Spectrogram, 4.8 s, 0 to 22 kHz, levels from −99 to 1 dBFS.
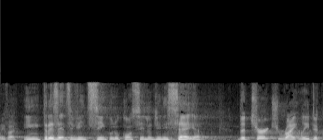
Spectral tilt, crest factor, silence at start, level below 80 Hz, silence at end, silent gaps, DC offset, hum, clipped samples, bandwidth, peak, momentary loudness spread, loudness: -5.5 dB/octave; 18 dB; 0 s; -70 dBFS; 0 s; none; under 0.1%; none; under 0.1%; 9.4 kHz; -6 dBFS; 9 LU; -25 LUFS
